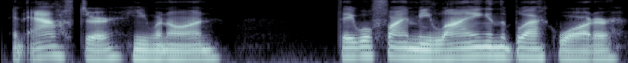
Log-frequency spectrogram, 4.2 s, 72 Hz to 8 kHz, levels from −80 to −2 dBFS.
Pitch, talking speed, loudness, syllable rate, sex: 105 Hz, 200 wpm, -21 LUFS, 5.2 syllables/s, male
